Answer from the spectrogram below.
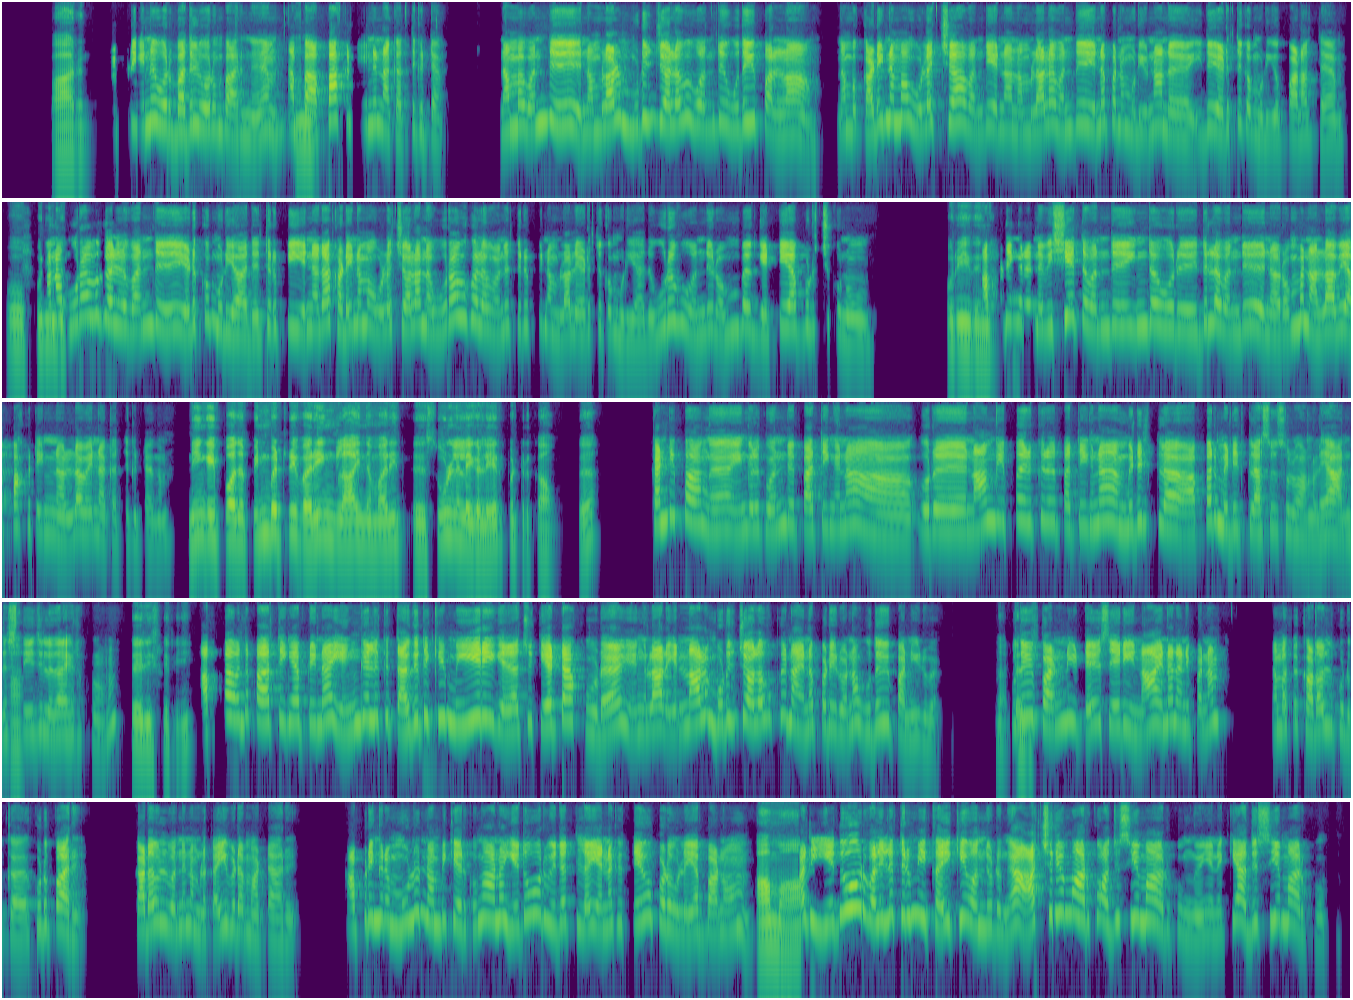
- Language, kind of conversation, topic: Tamil, podcast, உங்கள் குழந்தைப் பருவத்தில் உங்களுக்கு உறுதுணையாக இருந்த ஹீரோ யார்?
- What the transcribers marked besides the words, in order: other background noise; inhale; in English: "மிடில் கிளா அப்பர் மிடில் கிளாஸ்ன்னு"; in English: "ஸ்டேஜில"; inhale; surprised: "ஆச்சரியமா! இருக்கும் அதிசயமா! இருக்குங்க. எனக்கே அதிசயமா இருக்கும்"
